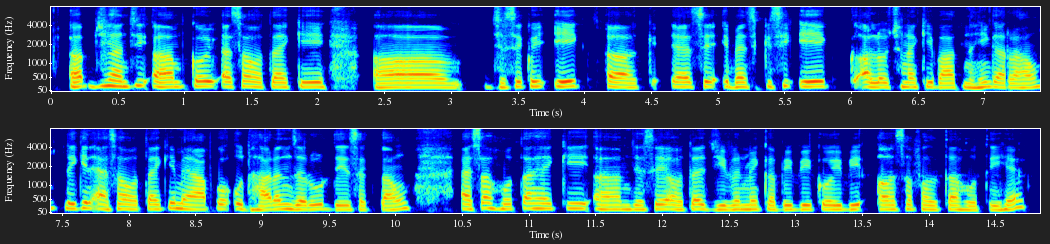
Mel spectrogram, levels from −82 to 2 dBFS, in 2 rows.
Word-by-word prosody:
अ, 165 - +6
जी, 190 +4 0
हाँ 190 - +7
जी 210 - -2
अ, 160 - +5
कोई 180 -1 +4
ऐसा 170 +2 +1
होता 165 -2 +1
है 155 - +1
कि 160 +1 0
अ, 150 -1 -7 0.9
जैसे 150 +3 -1
कोई 180 +1 -1
एक 180 +1 +5 0.2
अ, 155 -4 +4 0.3
ऐसे 165 +1 +1
मैं 160 - +3
किसी 180 +3 -3
एक 180 +1 +3
आलोचना 155 0 +1
की 165 - +1
बात 150 -1 0
नहीं 145 +4 0
कर 155 -3 0
रहा 140 -1 0
हूँ। 155 +6 -2
लेकिन 185 +2 +1
ऐसा 155 - -2
होता 160 0 0
है 155 - -1
कि 185 - -1
मैं 170 -4 +2
आपको 150 +2 0
उदाहरण 140 +4 +1
ज़रूर 150 +1 0
दे 145 0 -1
सकता 135 0 -3
हूँ। 155 +7 -1 0.4
ऐसा 165 +4 +2
होता 165 +2 -1
है 175 0 +1
कि 180 -3 -1
अ, 150 -3 -1
जैसे 150 +3 -1
होता 155 0 0
है 160 - +1
जीवन 145 +1 0
में 150 0 0
कभी 145 +1 -1
भी 150 +1 0
कोई 145 -1 +2
भी 150 +2 0 0.2
असफलता 145 -1 -2
होती 130 +2 -4
है। 150 +5 0
155 Hz, 220 wpm, -22 LUFS, 145-170 Hz, 0.9 s, हाँ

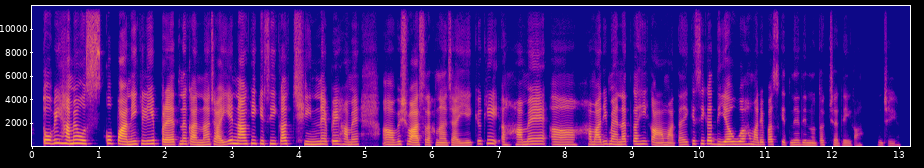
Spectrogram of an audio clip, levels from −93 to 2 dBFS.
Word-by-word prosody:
तो 300 - +6
भी 320 +2 +1
हमें 295 0 +6
उसको 280 +1 0
पाने 230 +1 +8
के 255 +1 -6
लिए 260 +2 0
प्रयत्न 215 -1 +1
करना 200 -3 +1
चाहिए 205 +9 +1
ना 260 -2 +6
कि 290 - 0
किसी 265 -1 -4
का 255 0 +3
छीनने 235 -1 -2
पे 245 - +3
हमें 215 -2 -4 0.4
अ, 200 0 +1
विश्वास 220 -5 +4
रखना 185 -1 -4
चाहिए 170 0 -5
क्योंकि 265 +2 -4 0.3
हमें 230 +4 0
अ, 205 -1 -1 0.2
हमारी 215 +2 0
मेहनत 225 0 -2
का 240 - 0
ही 245 +1 -6
काम 175 0 0
आता 170 +3 -5
है, 205 - -6
किसी 255 +4 -7
का 265 0 +2
दिया 220 -2 -1
हुआ 225 +1 -1
हमारे 210 -3 -5
पास 210 +1 -6
कितने 185 +1 -9
दिनों 175 -2 -8
तक 180 - -9
चलेगा। 145 -2 -13 0.3
जी। 160 -1 -18
220 Hz, 190 wpm, -24 LUFS, 190-255 Hz, 0.4 s, पाने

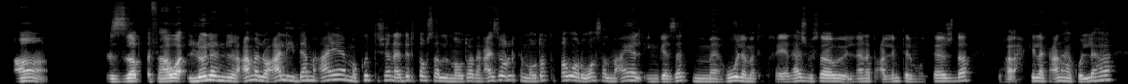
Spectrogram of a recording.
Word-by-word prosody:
آه. - - +2 0.6
بالضبط، 140 +3 +3
فهو 150 +2 +6
لولا 175 +8 +8
إن 190 -3 +4
اللي 155 - +2
عمله 185 -3 +2
علي 195 -1 +1
ده 185 +2 -2
معايا 195 +5 -1
ما 175 -7 -3
كنتش 200 0 -5
أنا 200 -6 -1
قدرت 185 +5 -4
أوصل 185 -4 -2
للموضوع 145 +2 -2
ده. 150 - -5
أنا 145 - -8
عايز 175 +3 -2
أقول 200 0 +1
لك 200 - -12
الموضوع 155 +4 -4
تطوّر 185 -4 -1
ووصل 165 +1 -2
معايا 170 +7 -3
لإنجازات 140 +5 -4
مهولة 140 +4 +1
ما 140 - -4
تتخيلهاش 135 +4 -5
بسبب 145 -1 +2
إن 130 0 -5
أنا 140 +1 -3
اتعلّمت 145 +2 -5
الmontage 145 +3 -3
ده، 180 +4 -2 0.3
وهاحكي - - -4
لك 150 -3 0
عنها 155 +3 -1
كُلها، 170 +10 -1
155 Hz, 205 wpm, -22 LUFS, 140-185 Hz, 0.6 s, لولا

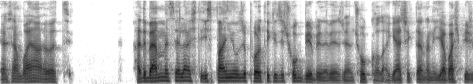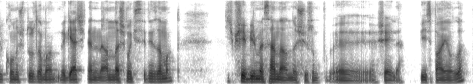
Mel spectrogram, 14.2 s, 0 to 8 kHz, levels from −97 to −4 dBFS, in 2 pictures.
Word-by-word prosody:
Ya, 90 -1 -2
sen 95 -1 -2
bayağı 95 -1 +2
evet, 95 -2 -3 0.9
hadi 110 +2 +3
ben 115 +2 +9
mesela, 125 0 +3
işte, 120 - -3
İspanyolca, 115 +3 +3
Portekizce 110 +1 +3
çok 110 -1 -1
birbirine 75 -7 +2
benziyor 70 -1 -2
yani 70 - -6
çok 90 +2 -1
kolay. - - -3
Gerçekten, 85 - 0
hani, 75 -2 -3
yavaş 90 +3 +2
biri 85 -1 -2
konuştuğu 85 +2 -5
zaman 85 -2 -4
ve 80 - -2
gerçekten, 85 +1 -1
hani, 75 -3 -3
anlaşmak 80 +1 -2
istediğin 95 -1 -6
zaman 95 +5 -2 0.8
hiçbir - - -8
şey - - +3
bilmesen 90 -1 +3
de 80 - +3
anlaşıyorsun 75 0 -4
b - - -8
eee, 70 -2 -7
şeyle - - -5 0.3
bir 85 - -1
İspanyol'la. 80 - -3
90 Hz, 160 wpm, -23 LUFS, 80-105 Hz, 0.9 s, ben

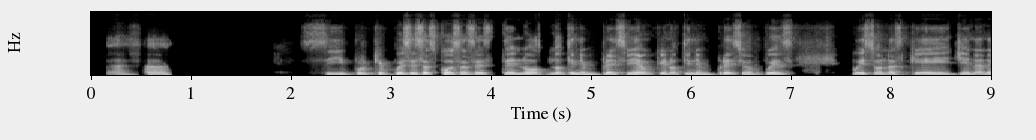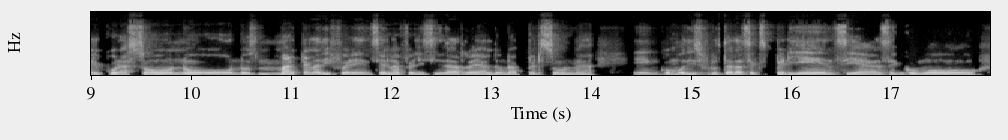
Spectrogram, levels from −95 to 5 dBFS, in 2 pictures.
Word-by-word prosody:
Ajá. 120 0 -5 1.3
Sí, 125 0 -4
porque, 125 0 0
pues, 125 +1 +3
esas 165 +3 +5
cosas, 180 +1 +3
este, 150 -5 +2
no 140 +2 +3
no 145 +1 +2
tienen 180 +3 +2
precio 185 +6 +2
y, - - +6
aunque 155 -3 +2
no 145 0 0
tienen 180 +2 0
precio, 180 +5 +1
pues 135 -4 +2 0.6
pues, 140 -2 +2
son 140 -1 -1
las 160 +1 -2
que 140 -6 +1
llenan 130 +4 -1
el 150 -1 -2
corazón 130 +3 0
o 120 -3 +1
nos 125 +1 -3
marcan 130 +3 0
la 140 - +1
diferencia 125 -1 -2
en 135 - +1
la 130 0 -1
felicidad 115 -2 -2
real 115 0 -1
de - - -2
una 115 0 -3
persona, 110 +1 -4 0.4
en 115 -1 -8
cómo 115 +2 -1
disfruta 120 +1 -2
las 120 -1 0
experiencias, 110 +1 -1
en 105 0 -5
cómo 110 -2 +1
125 Hz, 145 wpm, -22 LUFS, 115-145 Hz, 1.3 s, y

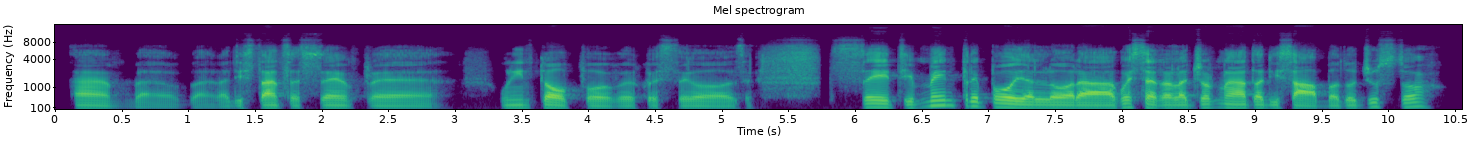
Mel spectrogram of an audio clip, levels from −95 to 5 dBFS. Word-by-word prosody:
Ambè, 75 -6 -4
u 65 - -24
beh, - - -14
la - - -10
distanza 90 -2 +1
è - - -8
sempre 80 -3 -4 0.4
un 90 +1 -9
intoppo 80 -3 0
per 80 0 -8
queste - - -9
cose. 75 -2 -5 0.6
Senti, 115 -3 -1
mentre 170 - -1
poi 115 -4 +4
allora 95 -2 +4
questa 120 +1 +2
era 95 - +3
la 95 0 +2
giornata 105 0 +2
di 95 0 -8
sabato, 90 -1 +2
giusto? 135 - -5
90 Hz, 130 wpm, -23 LUFS, 80-105 Hz, 0.6 s, poi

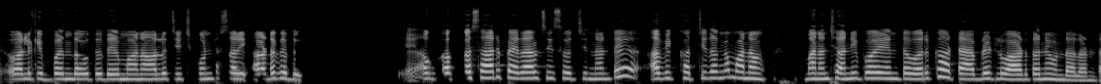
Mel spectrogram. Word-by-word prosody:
వాళ్ళకి 245 +1 +1
ఇబ్బందౌతదేమో 245 0 -1
అని 235 0 0
ఆలోచిచ్చుకుంట 250 +1 -4
సరిగ్గా 255 -2 -1
అడగదు. 270 -2 -1 1.1
ఆహ్, - - -10
ఒ - - -1 0.2
ఒక్కసారి 300 +3 +3
పారాలిసిస్ 280 -1 +2
ఒచ్చిందంటే 255 +5 -3 0.4
అవి 285 +2 -4
ఖచ్చితంగా 300 +4 -2
మనం 270 -2 +3 0.5
మనం 255 0 +3
చనిపోయేంత 270 0 +1
వరకు 265 +6 -1
ఆ - - +4
టాబ్లెట్‌లు 250 +1 +1
వాడతానే 235 +2 +2
ఉండాలంట. 195 -3 -3
255 Hz, 115 wpm, -24 LUFS, 245-275 Hz, 1.1 s, ఆ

